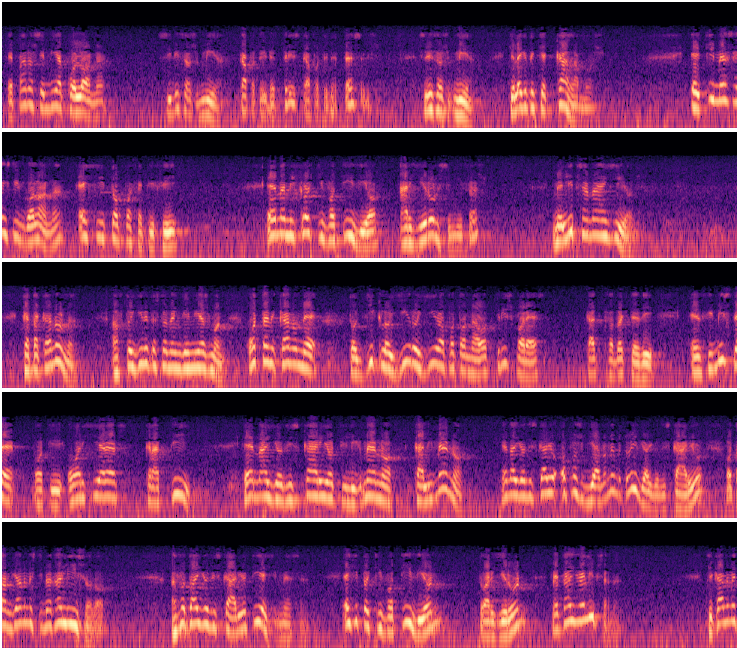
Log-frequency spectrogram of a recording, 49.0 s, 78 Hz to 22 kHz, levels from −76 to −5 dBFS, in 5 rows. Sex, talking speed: male, 115 wpm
